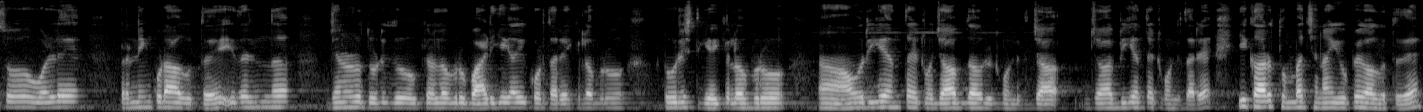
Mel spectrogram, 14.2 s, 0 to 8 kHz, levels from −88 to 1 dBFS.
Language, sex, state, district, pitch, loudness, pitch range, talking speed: Kannada, male, Karnataka, Dharwad, 130 Hz, -27 LUFS, 125-140 Hz, 120 wpm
